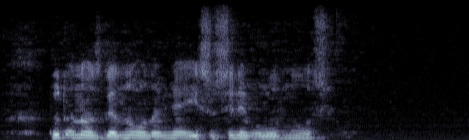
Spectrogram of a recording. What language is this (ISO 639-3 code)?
rus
